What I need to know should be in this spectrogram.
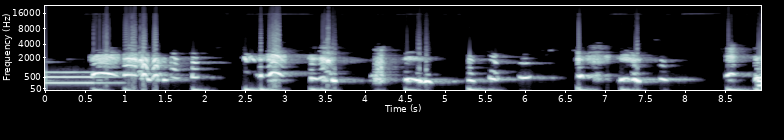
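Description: A woman speaks in a tearful, upset voice close by.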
